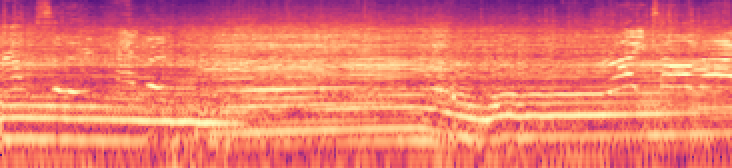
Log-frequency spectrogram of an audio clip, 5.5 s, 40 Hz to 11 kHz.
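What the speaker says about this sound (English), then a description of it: "Just listen to this. It's a symphony of V12 noise." Ferrari F50 V12 engine revving loudly downhill on dry tarmac, close and sustained, with rising and falling harmonic pitch sweeps as the revs change, a dip and recovery near the middle.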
